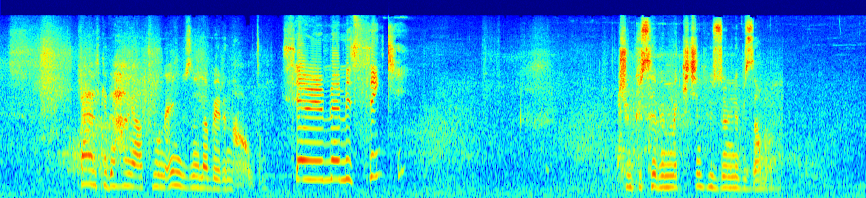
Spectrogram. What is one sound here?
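A young woman speaks softly and warmly up close.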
